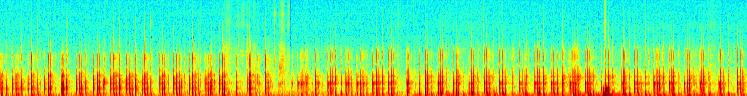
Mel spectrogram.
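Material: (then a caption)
Suede. Fingertips and nails scratch and tap the upper of an empty, hollow dark brown suede and mesh sneaker with a rubber sole, held in hand close to the mic. A fast, uneven stream of short, dull taps and soft scratches continues throughout, with a low, muffled tone and almost no bright high end.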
